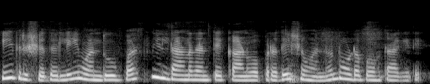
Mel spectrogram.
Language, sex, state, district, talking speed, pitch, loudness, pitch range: Kannada, female, Karnataka, Bangalore, 110 wpm, 215 Hz, -13 LUFS, 200-240 Hz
